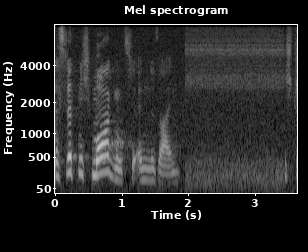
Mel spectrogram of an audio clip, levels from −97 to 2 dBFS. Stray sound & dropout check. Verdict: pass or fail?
pass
